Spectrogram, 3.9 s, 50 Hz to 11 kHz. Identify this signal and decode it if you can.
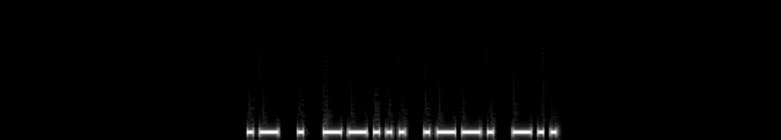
Morse code, heard as a keyed tone, about 36 wpm, 700 Hz. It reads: AE7PD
